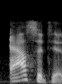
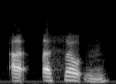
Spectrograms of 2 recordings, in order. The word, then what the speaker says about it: Asotin: Nearly 40 years later, Acetin, is that the right? How do we pronounce acetin? It's Asotin. Asotin!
